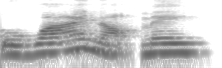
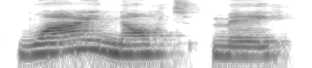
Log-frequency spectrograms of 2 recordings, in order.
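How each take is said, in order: First: Said in the usual way. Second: Slow, weighty repeat of "Why not me?"; slow, deliberate. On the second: Shown as a demonstration. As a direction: let "Why not me?" sink in slowly.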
